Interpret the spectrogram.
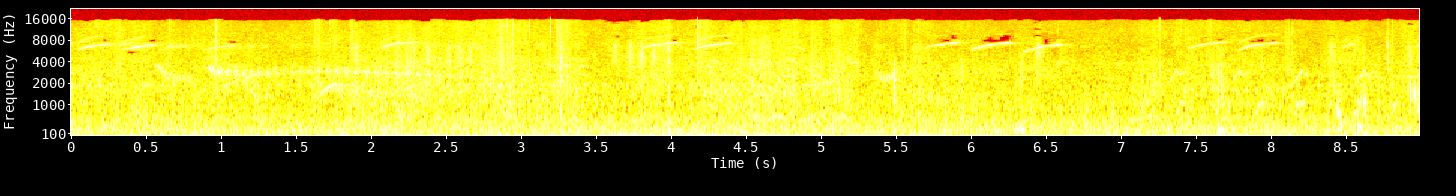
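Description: Faint bush ambience with small birds chirping: short high chirps in twos and threes, and a brief trill about a second in, over a soft background hiss with a few light clicks.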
